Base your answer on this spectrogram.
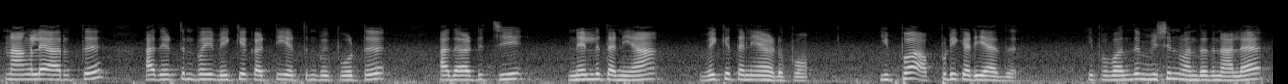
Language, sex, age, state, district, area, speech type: Tamil, female, 30-45, Tamil Nadu, Tiruvannamalai, urban, spontaneous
